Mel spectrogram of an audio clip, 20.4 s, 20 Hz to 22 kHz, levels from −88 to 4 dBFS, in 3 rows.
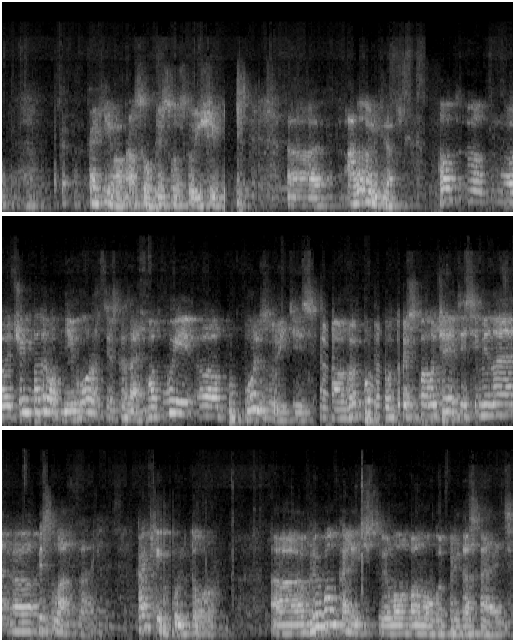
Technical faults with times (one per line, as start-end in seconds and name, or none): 2.75-4.59 repeated packet loss (robotic sound)
5.35 lost packet rebuilt from error correction
5.65-5.85 long network dropout
5.83-5.85 lost packet rebuilt from error correction
10.97-12.83 repeated packet loss (robotic sound)
13.99-15.91 repeated packet loss (robotic sound)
